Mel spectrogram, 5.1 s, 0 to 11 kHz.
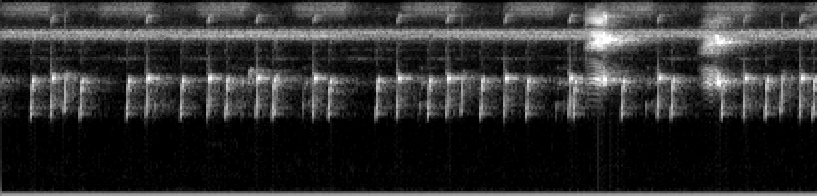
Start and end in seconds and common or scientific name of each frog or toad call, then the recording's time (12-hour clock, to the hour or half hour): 0.0	5.1	pointedbelly frog
3.6	4.7	lesser tree frog
~11pm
